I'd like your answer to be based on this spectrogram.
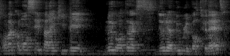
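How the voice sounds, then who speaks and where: A DIY host in his forties narrates a casual step-by-step project in a home room by the windows, explaining each stage plainly and matter-of-factly. His voice is on the high side and darkish, with little pitch movement and a slightly fast pace. The mic is distant, so the roomy space sounds echoey, with background noise.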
